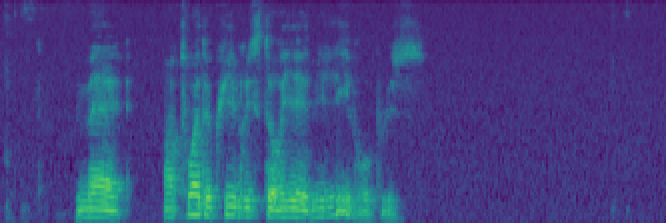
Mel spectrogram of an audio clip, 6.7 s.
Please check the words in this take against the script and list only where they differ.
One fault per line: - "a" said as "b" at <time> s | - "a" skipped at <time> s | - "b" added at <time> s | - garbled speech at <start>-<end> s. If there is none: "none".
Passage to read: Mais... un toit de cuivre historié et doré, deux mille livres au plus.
- "doré deux" skipped at 3.1 s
